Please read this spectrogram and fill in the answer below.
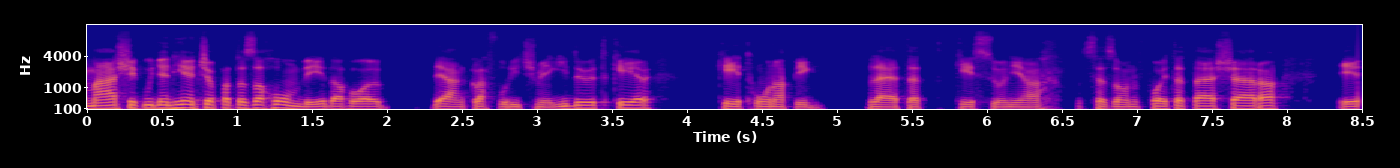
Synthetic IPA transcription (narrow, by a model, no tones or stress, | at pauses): ɒmaːʃikuɟɒnijɛnt͡ʃɒpɒt̪ɒzɒɦo̞ɱveːd̪ɒɦo̞l | d̪aŋklɒfuɾit͡ʃmeːɡid̪øːt̪keːr | keːt̪hoːnɒpiɡ | lɛɦɛt̪ɛt̪ːkeːsylniɒsɛzo̞ɱfo̞jt̪ɒt̪aːʃaːɾʔɒ | eː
